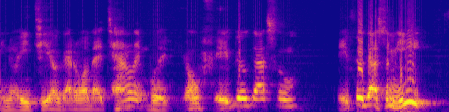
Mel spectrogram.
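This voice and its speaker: Speaking in a New York accent, a man delivers his words fairly quickly. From New York, Westchester County (New Rochelle). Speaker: DJ. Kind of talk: interview. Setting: studio. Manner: animated.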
